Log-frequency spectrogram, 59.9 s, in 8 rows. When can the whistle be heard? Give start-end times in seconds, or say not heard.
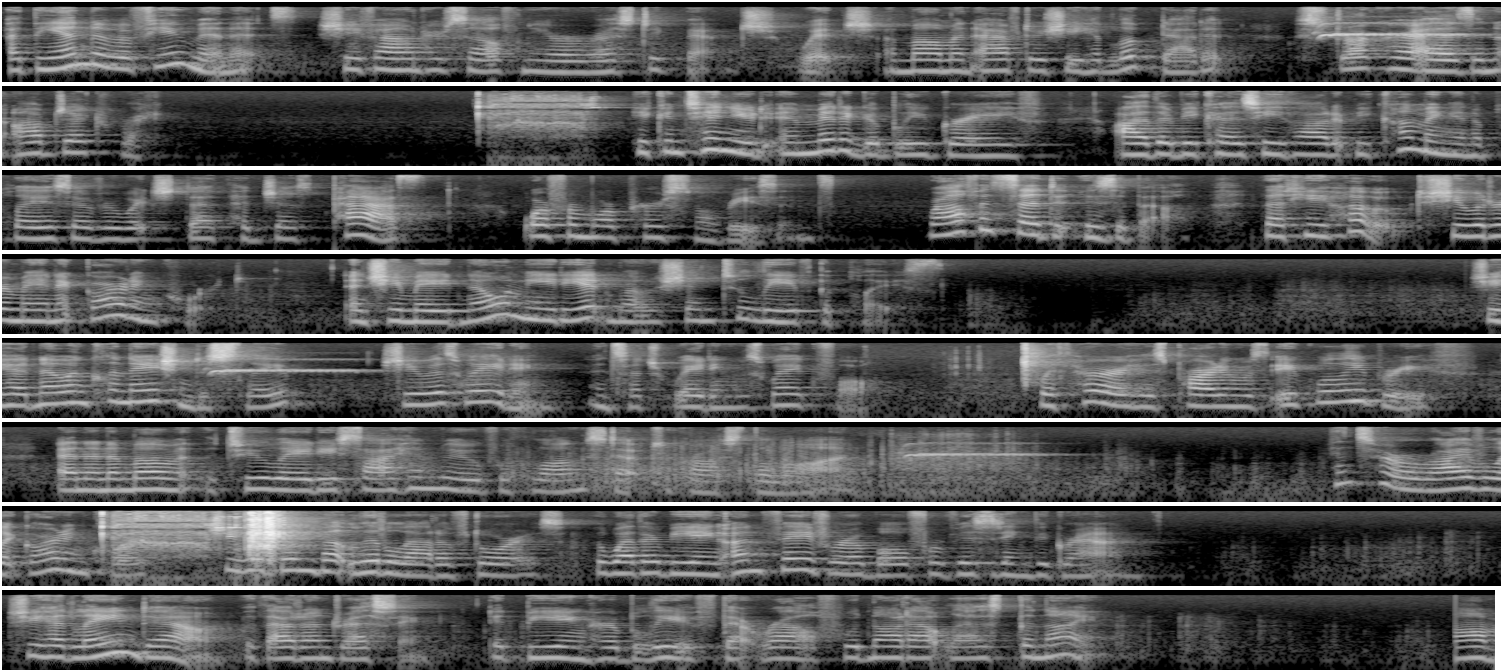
6.5-7.3, 30.9-32.5, 42.0-42.6.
